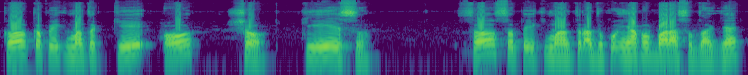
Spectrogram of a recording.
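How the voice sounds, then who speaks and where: A man's voice: high-pitched, fairly even intonation, no room sound. A man teaching young children to read, patiently sounding out syllables and asking them to repeat. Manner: patient, repeats syllables slowly and asks questions back. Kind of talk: children's Hindi reading lesson.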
